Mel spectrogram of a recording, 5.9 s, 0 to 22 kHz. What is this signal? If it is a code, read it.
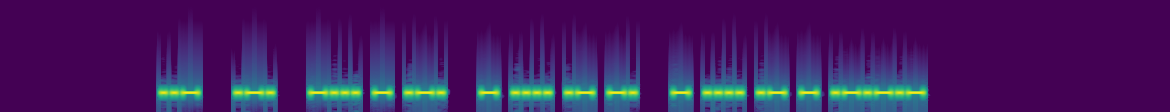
Morse code, heard as a keyed tone, about 46 wpm, 700 Hz. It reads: U R BTR THAN THAT.
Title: Sentences from Top 400 Words and Abbreviations 45wpm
